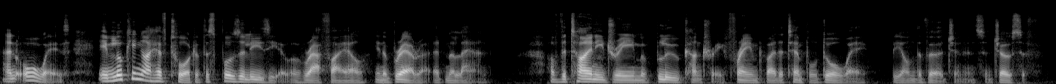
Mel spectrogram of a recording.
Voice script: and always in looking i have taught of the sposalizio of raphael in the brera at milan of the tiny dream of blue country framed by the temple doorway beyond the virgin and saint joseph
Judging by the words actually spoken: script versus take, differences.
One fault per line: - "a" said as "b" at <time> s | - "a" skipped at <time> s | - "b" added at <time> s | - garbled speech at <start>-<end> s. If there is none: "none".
none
